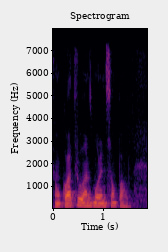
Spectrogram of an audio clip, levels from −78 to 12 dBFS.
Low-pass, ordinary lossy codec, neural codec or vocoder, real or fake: 7.2 kHz; none; none; real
